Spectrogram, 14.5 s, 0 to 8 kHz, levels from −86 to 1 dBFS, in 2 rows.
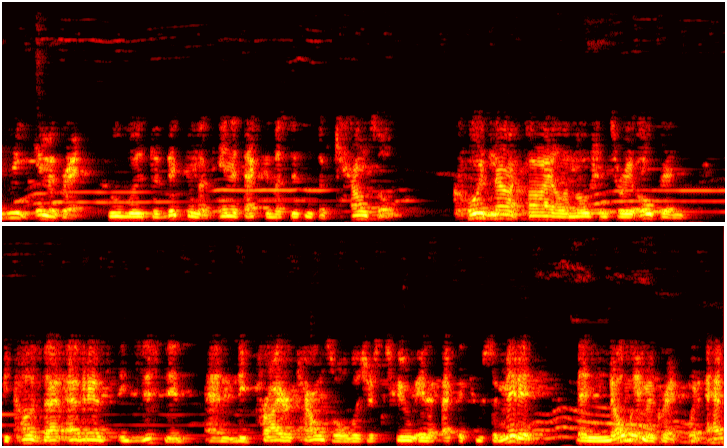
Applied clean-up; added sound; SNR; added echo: classical method WPE with log-MMSE.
